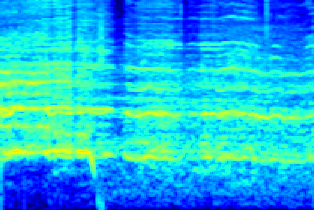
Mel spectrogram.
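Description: Several men shrieking together in high falsetto, mock schoolgirl screams. The scream is held long and is loudest at first, then slowly fades.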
